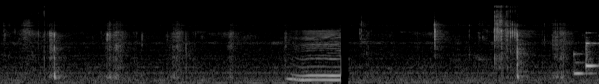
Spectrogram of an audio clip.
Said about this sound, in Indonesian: Bener-bener enak. Keripik ketumbar. Nyam.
